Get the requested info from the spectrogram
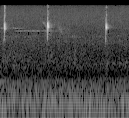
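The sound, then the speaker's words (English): Three sharp, metallic chip notes from a waterthrush, spaced unevenly about a second apart, each loud and crisp against a quiet low background rumble. “You'll find migrating water thrushes at all sorts of wetlands, where you can locate them by their loud chip notes.”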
